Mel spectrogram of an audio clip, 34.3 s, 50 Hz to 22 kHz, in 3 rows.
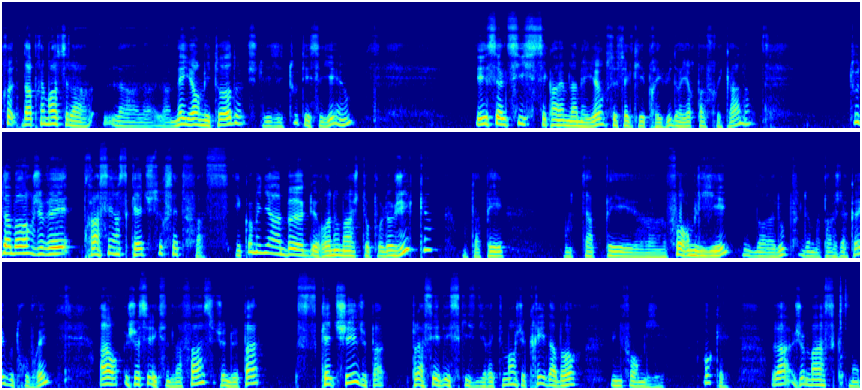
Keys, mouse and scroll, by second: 14.0 click, 30.0 click, 32.0 click, 33.4 click, 34.0 space.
